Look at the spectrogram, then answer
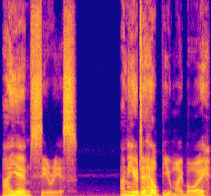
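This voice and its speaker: A man acting an earnest, fatherly older hero in a fan comic dub, pleading in a measured, dramatic way. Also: mid-range voice, very animated, no room sound, clean studio sound. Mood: earnest, gentle.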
